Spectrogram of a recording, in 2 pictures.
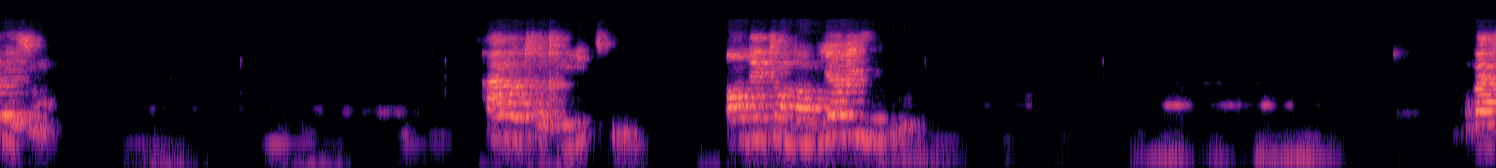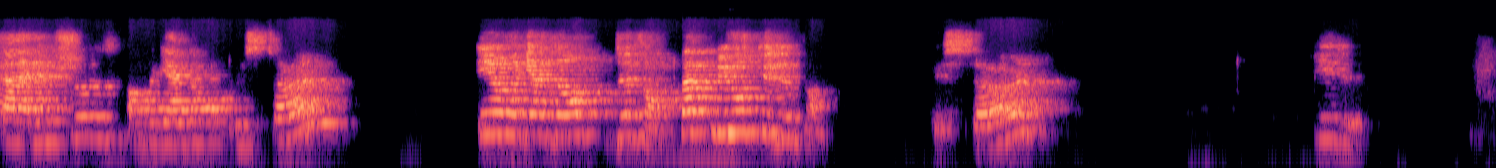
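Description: A young woman speaks calmly nearby, with pauses.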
